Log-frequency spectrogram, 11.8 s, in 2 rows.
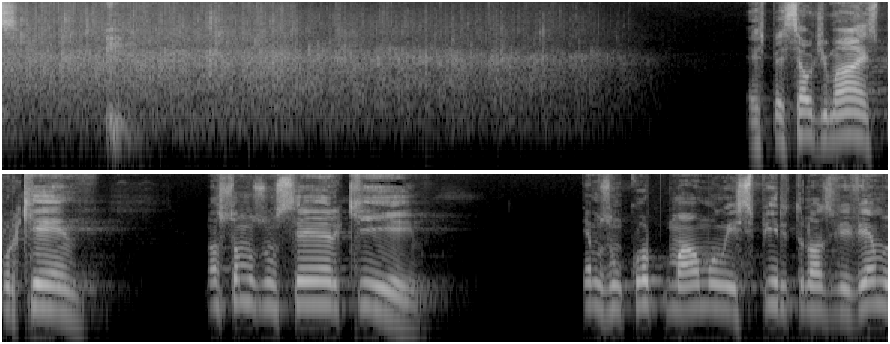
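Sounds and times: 
audience applause: 0:00.0 - 0:04.3
speech: 0:05.0 - 0:06.6, 0:07.3 - 0:08.8, 0:09.8 - 0:11.8.

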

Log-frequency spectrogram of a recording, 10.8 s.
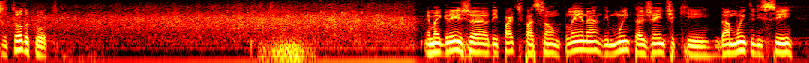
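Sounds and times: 
speech: 0:00.0 - 0:00.9, 0:05.7 - 0:10.7
audience applauding: 0:00.0 - 0:05.7.

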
